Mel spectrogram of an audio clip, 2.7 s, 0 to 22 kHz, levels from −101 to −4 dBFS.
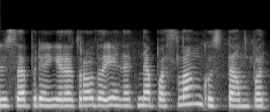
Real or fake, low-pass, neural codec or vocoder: real; 7.2 kHz; none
